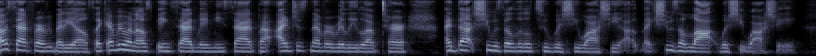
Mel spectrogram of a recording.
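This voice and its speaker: A speaker with an American accent talks at a very fast pace in an animated tone. The recording is very clean, with a silent background. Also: woman, fairly low pitch for a woman. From New York (Queens). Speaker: comedian. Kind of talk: casual chat.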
